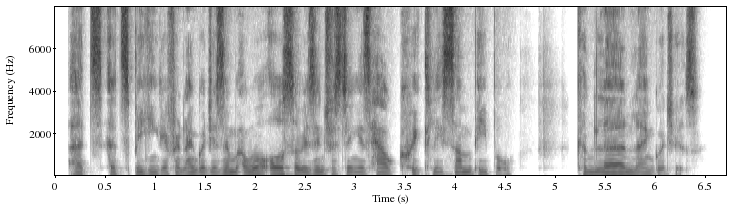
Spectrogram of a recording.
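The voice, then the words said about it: British accent. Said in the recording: “as you can probably tell from my accent, British”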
